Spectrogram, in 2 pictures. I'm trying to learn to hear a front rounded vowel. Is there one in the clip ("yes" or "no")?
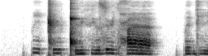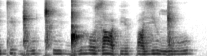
yes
